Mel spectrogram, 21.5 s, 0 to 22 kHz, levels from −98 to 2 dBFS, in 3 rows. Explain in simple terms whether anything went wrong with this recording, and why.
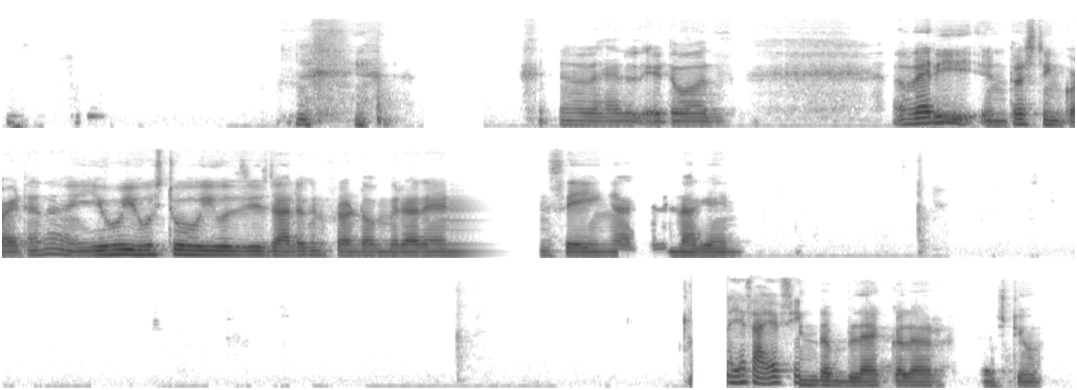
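Several things went wrong in this speech clip, all to do with timing.

At 2.82 s the sound simply stops for 0.41 s, and again at 18.91 s for 0.24 s. These are playback stalls, likely the player running short of data. The silence is abrupt, with no fading tail.

Right after each stall comes catch-up at higher speed. From 3.23 to 6.23 s the speech runs 1.1 times faster and sounds about a semitone and a half higher. From 19.15 to 19.64 s it runs 1.5 times faster and rises roughly seven semitones. Pitch rising along with speed is the sign of this fault.

From 10.14 to 10.77 s there is a call audio freeze, likely packets arriving late. The last sound is stretched into a fading buzz or hiss, ending in about a quarter second of silence. Nothing is lost; speech continues from where it paused. The fading tail sets it apart from the abrupt stalls.

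From 13.87 to 16.05 s a jitter buffer speed-up makes the speech about 28% faster, cutting out roughly 0.7 s in tiny slices. It sounds hurried, but unlike catch-up the pitch stays normal.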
